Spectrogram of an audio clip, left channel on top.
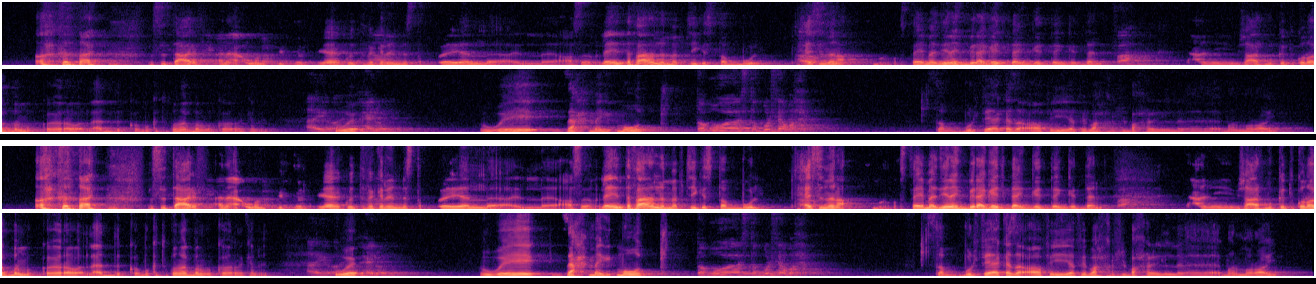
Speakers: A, on the right (about 60°); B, on the left (about 25°).
A: <laughs> بس انت عارف
B: كان في ما
A: انا
B: يبقى
A: اول
B: انقرة
A: ما جيت تركيا كنت فاكر
B: اه
A: ان اسطنبول هي ال- العاصمه لان انت فعلا لما بتيجي اسطنبول بتحس
B: اه
A: ان انا عاصمه بس هي مدينه كبيره جدا جدا جدا
B: فاهمك
A: يعني مش عارف ممكن تكون اكبر من القاهره ولا قد القاهره ممكن تكون اكبر من القاهره كمان
B: ايوه
A: و...
B: ايوه حلوة دي
A: وزحمه ج- موت
B: طب واسطنبول فيها بحر
A: اسطنبول فيها كذا اه في في بحر في البحر المرمراي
